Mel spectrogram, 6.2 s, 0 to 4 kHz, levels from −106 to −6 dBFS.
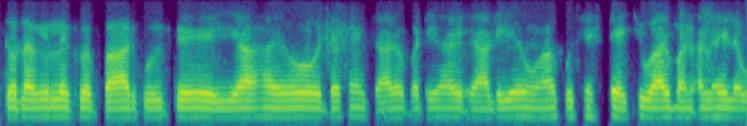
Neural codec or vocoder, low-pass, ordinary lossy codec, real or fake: none; 3.6 kHz; Opus, 16 kbps; real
